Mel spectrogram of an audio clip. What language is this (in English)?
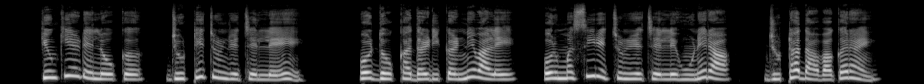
Mandeali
